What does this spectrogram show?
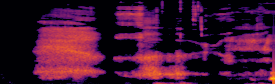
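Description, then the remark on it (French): A big, drawn-out yawn during a slow stretch: a long breathy inhale followed by a groaning, voiced exhale that trails off, heard alone without other talk. “On lâche un grand bâillement.”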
